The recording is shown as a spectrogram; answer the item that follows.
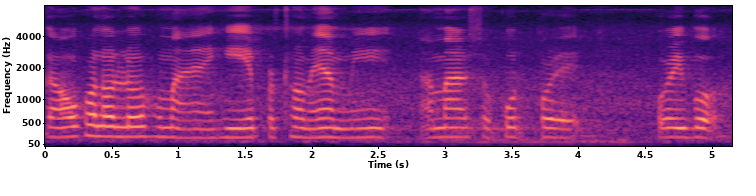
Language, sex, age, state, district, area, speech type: Assamese, female, 60+, Assam, Lakhimpur, rural, spontaneous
